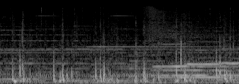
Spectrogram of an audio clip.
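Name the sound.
horse hoofbeats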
